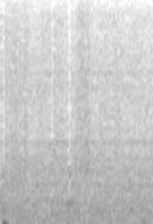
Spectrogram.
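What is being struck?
Nothing is struck.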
